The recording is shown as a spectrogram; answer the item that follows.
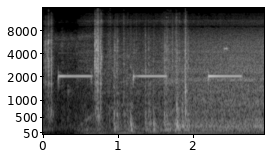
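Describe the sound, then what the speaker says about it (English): A 2003 Honda Civic engine cranks and turns over in neutral with a few mechanical clicks and whirs, then settles into a low idle hum. "We'll start the car."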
